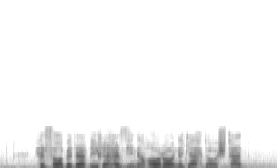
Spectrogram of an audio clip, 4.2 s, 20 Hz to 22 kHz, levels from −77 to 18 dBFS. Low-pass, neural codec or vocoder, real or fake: 5.4 kHz; codec, 44.1 kHz, 7.8 kbps, Pupu-Codec; fake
